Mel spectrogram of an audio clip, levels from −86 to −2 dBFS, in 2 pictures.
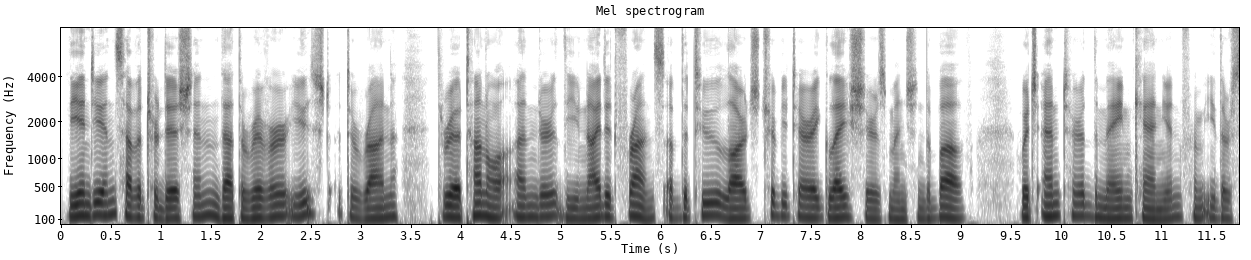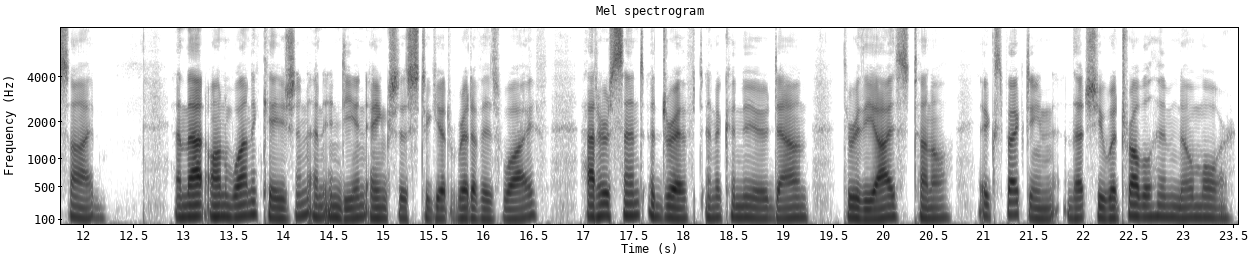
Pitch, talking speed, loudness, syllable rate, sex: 120 Hz, 175 wpm, -21 LUFS, 4.9 syllables/s, male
